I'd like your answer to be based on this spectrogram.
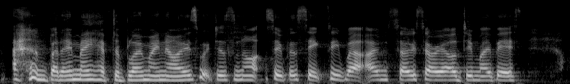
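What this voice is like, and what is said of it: Husky voice from a cold. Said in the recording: “I've got a cold, but it just means that I sound super sexy, husky today”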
